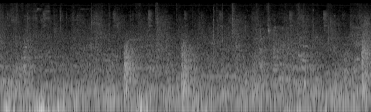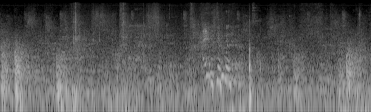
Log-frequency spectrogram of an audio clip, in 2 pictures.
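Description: Bare feet thump and shuffle on a padded floor.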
